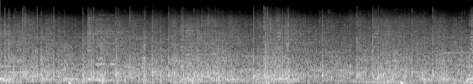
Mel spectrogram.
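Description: Fireworks display overhead: aerial shells bursting with dense crackling and occasional sharp bangs, about a second in and again near the end.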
